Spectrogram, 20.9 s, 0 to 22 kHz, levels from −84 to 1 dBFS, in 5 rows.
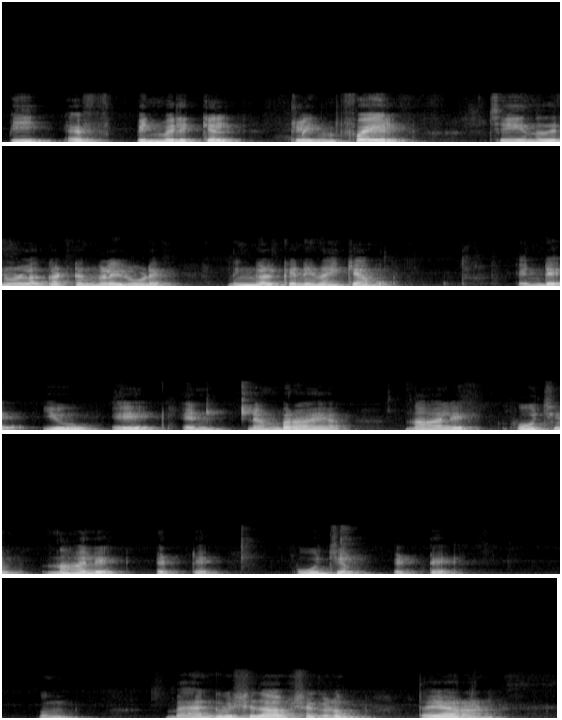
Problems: background sounds at intervals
